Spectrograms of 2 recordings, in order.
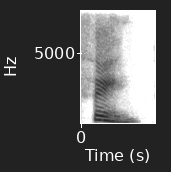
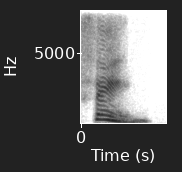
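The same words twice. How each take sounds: Both takes have the same delivery.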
